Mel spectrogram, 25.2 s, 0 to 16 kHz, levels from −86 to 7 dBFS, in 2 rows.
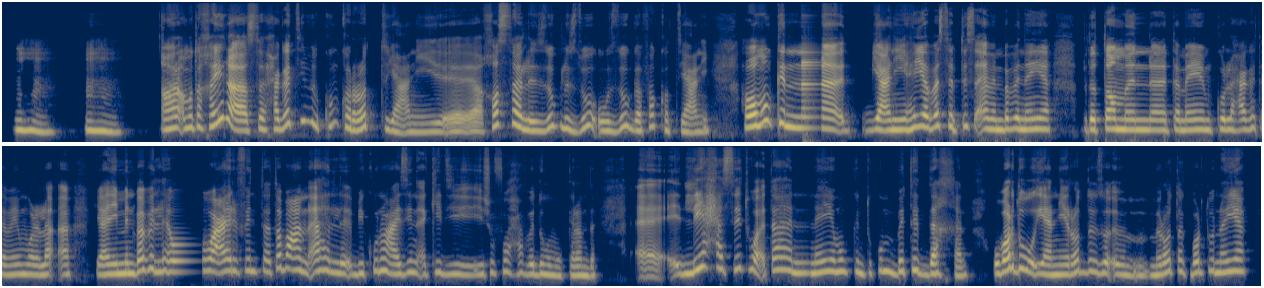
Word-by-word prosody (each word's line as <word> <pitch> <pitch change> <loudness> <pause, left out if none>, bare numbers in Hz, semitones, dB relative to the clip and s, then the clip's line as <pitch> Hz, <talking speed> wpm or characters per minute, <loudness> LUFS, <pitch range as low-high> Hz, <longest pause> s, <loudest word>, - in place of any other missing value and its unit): اهم، 215 -5 -1 0.3
اهم، 210 -4 -1 0.4
آه، 250 +3 +4
لأ 280 - +2
متخيلة، 295 - +5
أصل 215 +4 -2
الحاجات 245 +8 0
دي 360 - -22 0.2
بتكون 320 +1 -8
قرارات 280 - -1
يعني 185 -1 -4
آآ 100 0 -1
خاصةً 330 0 +2
للزوج 235 +7 0
للزو 255 - -2
والزوجة 210 +4 -1
فقط 220 -4 -8
يعني، 190 +3 -4 0.3
هو 295 +2 +11
ممكن 390 -2 +4 0.8
يعني 235 0 +5
هي 295 -1 +5
بس 310 +2 0
بتسأل 300 -5 -1
من 235 -1 +3
باب 250 +1 0
إن 245 -2 +4
هي 245 0 +1 0.3
بتطمن 235 -1 +3
تمام، 230 +1 0
كلّ 240 +1 -1
حاجة 235 +2 -3
تمام 225 -2 -4
والّا 215 -1 -2
لأ، 225 0 -4 0.2
يعني 225 +1 +2
من 240 0 +3
باب 295 +5 +2
اللي 285 -4 -2
هو 275 +2 -2
عارف 285 +2 +3
أنت 290 -1 -6
طبعًا 320 -1 +1
أهل 270 -4 -1
بيكونوا 240 +7 -3
عايزين 235 +3 -2
أكيد 225 +1 -8
ي 215 -2 -6
يشوفوا 255 +4 -9
حفيدهم 225 -3 -4
والكلام 200 +1 -4
ده، 195 +1 -9 0.4
آآ 360 -3 -3 0.2
ليه 250 - +3
حسّيت 345 -3 -5
وقتها 320 +1 -1
إن 250 -2 -2
هي 280 +3 0
ممكن 275 -2 -3
تكون 255 +3 -3
بتدّخل 235 -8 -2 0.3
وبرضه 295 +2 +4
يعني 220 -1 0
رد 260 +4 -3
ز 250 0 -1 0.4
مراتك 255 +6 -3
برضه 260 +4 -4
إن 260 - 0
هي 285 +2 0
245 Hz, 165 wpm, -20 LUFS, 225-290 Hz, 0.8 s, هو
